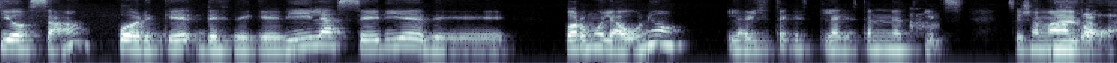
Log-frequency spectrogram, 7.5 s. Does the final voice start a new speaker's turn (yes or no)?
no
